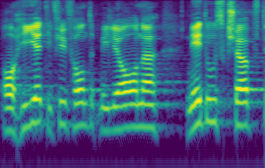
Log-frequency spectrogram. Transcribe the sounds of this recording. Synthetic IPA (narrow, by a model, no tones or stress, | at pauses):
ɔɦiːəd̥ifyfhʊndətmiljoːnənɪduːskʃœpft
